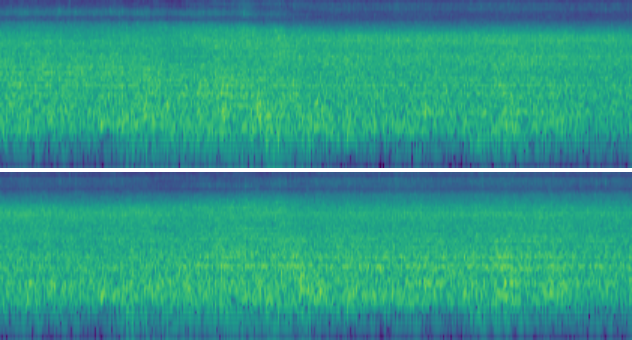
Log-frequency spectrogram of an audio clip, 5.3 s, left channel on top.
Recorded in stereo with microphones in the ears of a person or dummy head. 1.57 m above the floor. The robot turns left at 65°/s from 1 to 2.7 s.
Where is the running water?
140° left, 2 m; by 5.3 s 30° left, 2 m.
